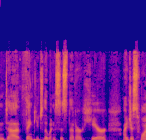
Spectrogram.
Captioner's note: speaking in French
